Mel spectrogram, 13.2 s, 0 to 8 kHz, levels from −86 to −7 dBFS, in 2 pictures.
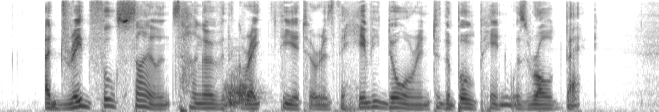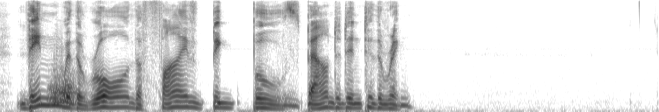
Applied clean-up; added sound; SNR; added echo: none; Brass instrument; 6 dB; none.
